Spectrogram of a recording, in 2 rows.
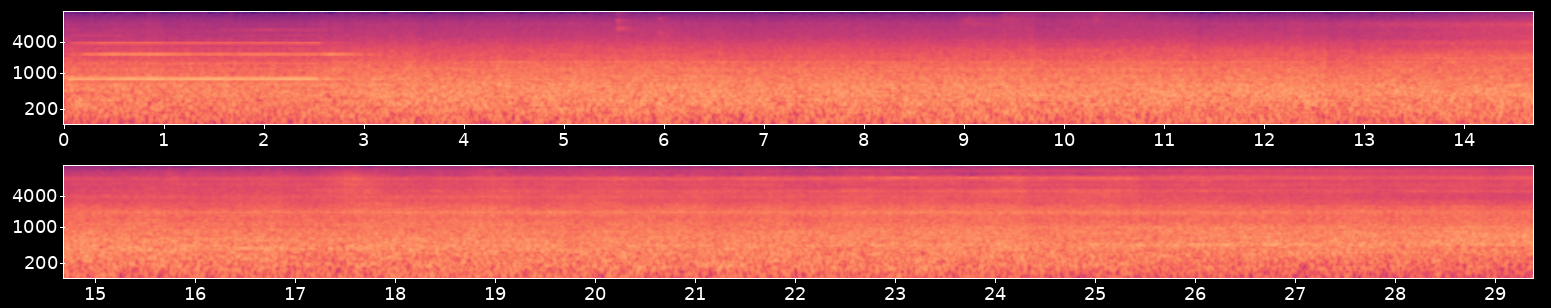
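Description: E5 series Shinkansen train departing from the platform: steady rolling and running noise of the train, with a steady tone sounding for the first two seconds or so.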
